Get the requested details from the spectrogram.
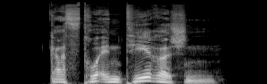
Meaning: inflection of gastroenterisch: 1. strong genitive masculine/neuter singular 2. weak/mixed genitive/dative all-gender singular 3. strong/weak/mixed accusative masculine singular 4. strong dative plural
- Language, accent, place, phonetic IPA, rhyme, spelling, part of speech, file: German, Germany, Berlin, [ˌɡastʁoʔɛnˈteːʁɪʃn̩], -eːʁɪʃn̩, gastroenterischen, adjective, De-gastroenterischen.ogg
